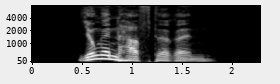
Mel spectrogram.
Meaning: inflection of jungenhaft: 1. strong genitive masculine/neuter singular comparative degree 2. weak/mixed genitive/dative all-gender singular comparative degree
- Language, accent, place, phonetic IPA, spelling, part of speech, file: German, Germany, Berlin, [ˈjʊŋənhaftəʁən], jungenhafteren, adjective, De-jungenhafteren.ogg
